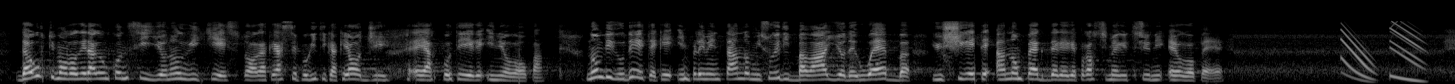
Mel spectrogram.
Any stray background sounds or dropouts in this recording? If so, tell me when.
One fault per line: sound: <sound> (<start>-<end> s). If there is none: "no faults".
sound: chirp (13.4-14.3 s)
